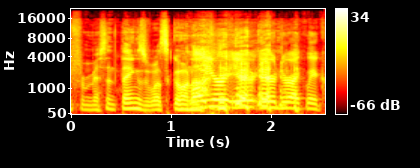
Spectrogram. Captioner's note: laughs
